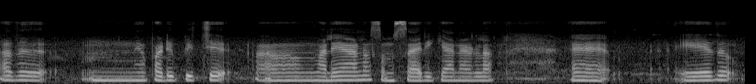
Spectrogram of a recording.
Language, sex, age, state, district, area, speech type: Malayalam, female, 60+, Kerala, Thiruvananthapuram, urban, spontaneous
